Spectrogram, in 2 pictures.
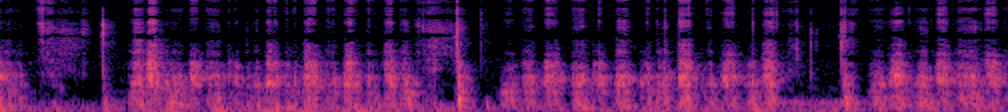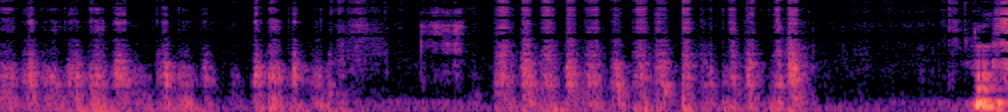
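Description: A coin scratching the coating off a paper scratch-off lottery ticket: runs of quick, short strokes broken by brief pauses, falling silent for about the last second.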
